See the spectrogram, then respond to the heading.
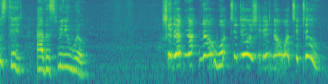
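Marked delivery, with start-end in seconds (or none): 3.2-6.4 despairing. A narrator's reading. Narrating the daughter's despair.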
